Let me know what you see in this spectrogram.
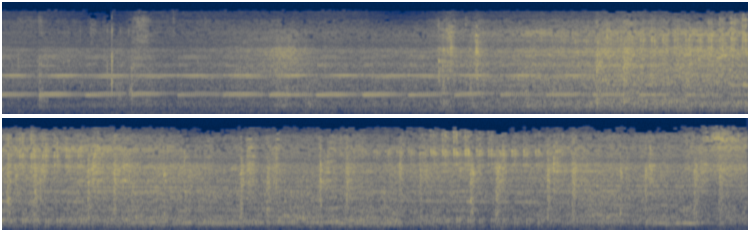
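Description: A red Meitetsu Seto Line electric train approaching and passing close by, its wheels clacking over the rail joints, growing louder from about four seconds in. A level-crossing warning bell rings with an evenly repeated tone in the first half until the train noise buries it.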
